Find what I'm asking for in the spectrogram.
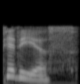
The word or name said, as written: piteous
